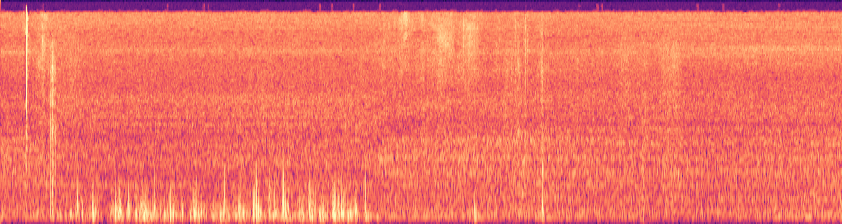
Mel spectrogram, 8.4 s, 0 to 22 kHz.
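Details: Early July-build Toyota 86 with check engine light: lumpy, uneven idle with irregular low thumps before settling. Recurred after a dealer visit; fixed by replacing the overhead cam oil control valve (OCV) solenoids, found faulty from factory.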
